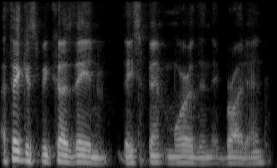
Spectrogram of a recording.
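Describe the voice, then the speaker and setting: A man's voice: on the low side, steady tone, fairly quick. A man co-hosting a casual business show, joking and walking through earnings numbers with asides. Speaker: co-host.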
